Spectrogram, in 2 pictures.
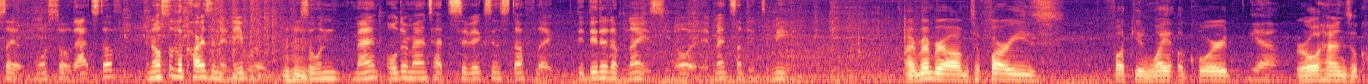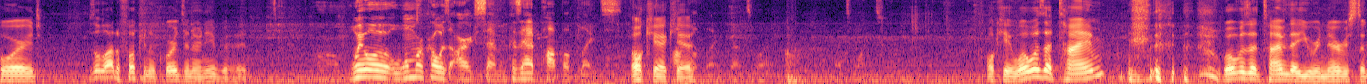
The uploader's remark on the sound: outside edition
